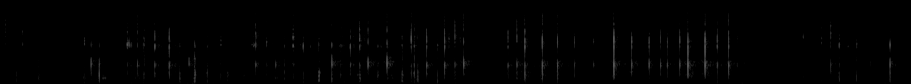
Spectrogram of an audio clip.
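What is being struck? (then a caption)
Small vinyl figure. Fingernails tap rapidly on the back and front of the large head of a small, hollow vinyl Funko Pop figure. The result is a quick, uneven run of sharp, dry clicks with a bright, hollow edge and almost no ring, broken by short pauses.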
